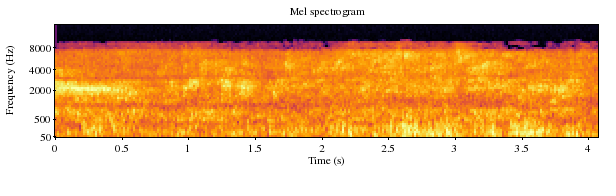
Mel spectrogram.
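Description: Motorbikes buzz past on the road.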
